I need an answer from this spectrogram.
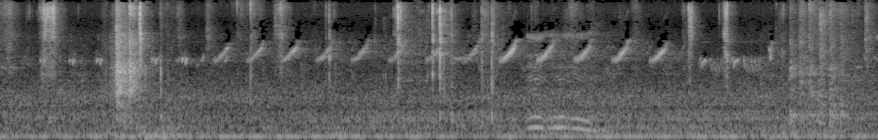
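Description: A bird repeats a short rising chirp about three times a second for a few seconds. Under it come the sharp clicks and snaps of blue crab shell being cracked and picked apart by hand, with one louder crack about a second in.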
